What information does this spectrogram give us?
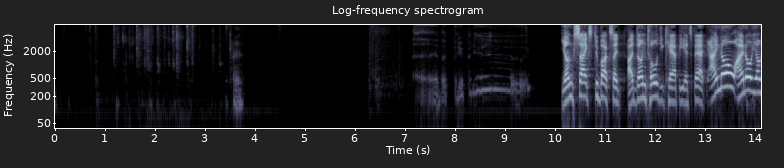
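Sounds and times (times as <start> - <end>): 
note being typed on a computer keyboard: 0.6 - 3.4
speech: 3.6 - 3.8, 10.1 - 14.1.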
